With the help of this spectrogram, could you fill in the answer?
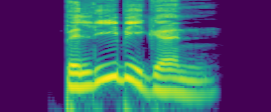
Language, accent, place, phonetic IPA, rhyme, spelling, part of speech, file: German, Germany, Berlin, [bəˈliːbɪɡn̩], -iːbɪɡn̩, beliebigen, adjective, De-beliebigen.ogg
- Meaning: inflection of beliebig: 1. strong genitive masculine/neuter singular 2. weak/mixed genitive/dative all-gender singular 3. strong/weak/mixed accusative masculine singular 4. strong dative plural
